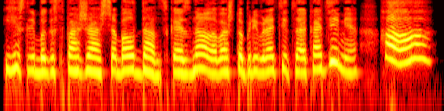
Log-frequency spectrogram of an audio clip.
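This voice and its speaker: A woman's voice: on the high side, steady tone, a little fast, darkish tone, no room sound, lightly acted. A woman voicing an outraged middle-aged female dorm warden who shrieks her lines. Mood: outraged shrieking.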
